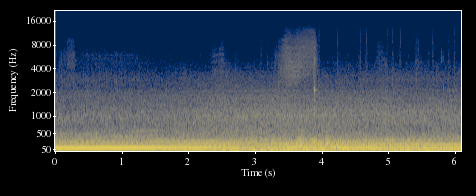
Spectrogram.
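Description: A 2020 Dodge Charger Scat Pack's 392 (6.4-litre) HEMI V8 droning steadily at a light cruise, heard from inside the cabin. The level dips briefly about halfway through.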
